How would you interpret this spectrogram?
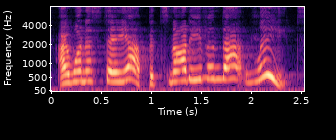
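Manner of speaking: put-on high pleading little boy voice; boy protesting bedtime. Boy begs his dad to stay up, high and pleading. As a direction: whine like a kid who won't sleep. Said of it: "called Samuel McKay".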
